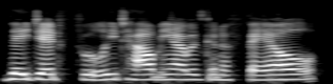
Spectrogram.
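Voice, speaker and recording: A woman's voice: medium pitch, completely flat delivery, brisk, bright, forceful tone, smooth, dry recording. A woman in her thirties with a mixed Scottish and American accent, chatting casually as an interview guest, full of "like" and "um". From North East Scotland. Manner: chatty, many "like" and "um" fillers. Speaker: guest actress. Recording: dull lo-fi sound.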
